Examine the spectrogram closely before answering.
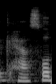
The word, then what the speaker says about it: castle: three times on the castle door Castle a castle no T the door swung open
